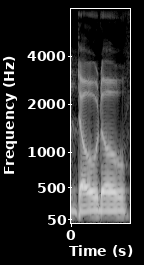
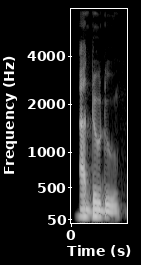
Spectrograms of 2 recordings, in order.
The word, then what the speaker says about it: Dudu: It's not a dodo. It's not a day day and not DD mega dudu. The way it's pronounced is a dudu. Like poop, yes.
